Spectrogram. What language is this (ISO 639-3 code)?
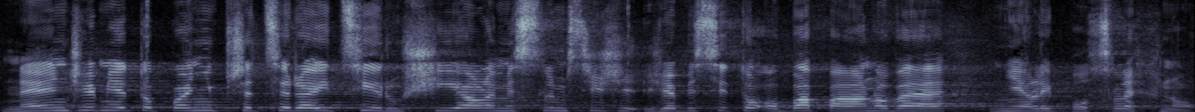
ces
